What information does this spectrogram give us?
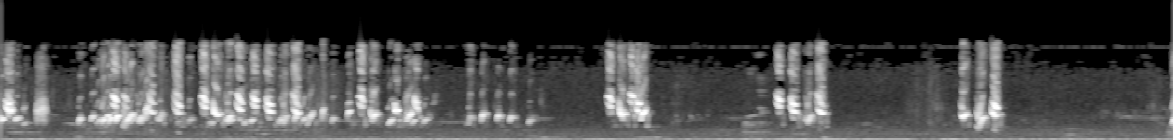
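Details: European goldfinches chirping together, intended to spur a goldfinch into song: a continuous, lively, high twittering warble for about four seconds, then separate short bursts of rapid, rising chatter.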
